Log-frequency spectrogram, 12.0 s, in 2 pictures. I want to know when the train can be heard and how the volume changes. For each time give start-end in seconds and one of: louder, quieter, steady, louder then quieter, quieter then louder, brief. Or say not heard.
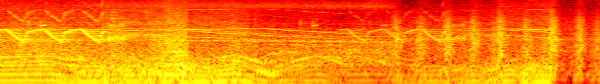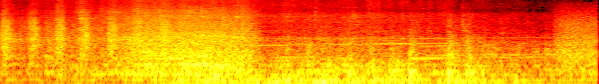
0.0-11.9 louder.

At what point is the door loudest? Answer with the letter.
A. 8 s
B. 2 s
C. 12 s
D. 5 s
A.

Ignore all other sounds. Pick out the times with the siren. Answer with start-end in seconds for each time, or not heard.
0.0-5.6.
